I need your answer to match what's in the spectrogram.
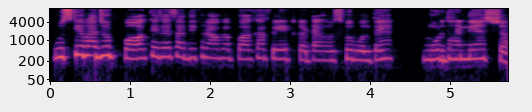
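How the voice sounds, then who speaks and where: Patient woman teacher explaining, higher voice. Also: flat delivery, unhurried, a little mellow, no echo. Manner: patient, explanatory, asks frequent rhetorical questions. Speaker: Hindi teacher training other teachers. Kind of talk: online teacher-training class.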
